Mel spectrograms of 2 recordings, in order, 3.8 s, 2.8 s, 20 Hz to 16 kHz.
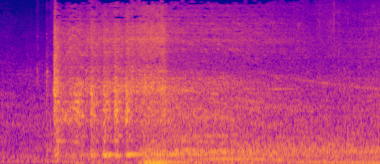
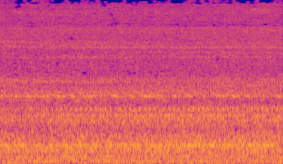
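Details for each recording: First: Mitsubishi Delica V6 after camshaft seal replacement, with no leaks afterward. It cranks briefly, fires quickly and settles into an even, steady idle: normal start and idle. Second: Mitsubishi Delica V6 after camshaft seal replacement, running smooth without leaks: steady idle with a hissing, faintly whirring note; source unclear, owner suspects power steering air but found no bubbles; unidentified noise at idle.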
